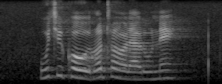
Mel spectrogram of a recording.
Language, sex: Venda, female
